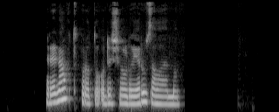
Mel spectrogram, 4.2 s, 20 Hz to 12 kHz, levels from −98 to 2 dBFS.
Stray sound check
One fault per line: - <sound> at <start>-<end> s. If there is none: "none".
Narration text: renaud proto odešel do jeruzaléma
none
